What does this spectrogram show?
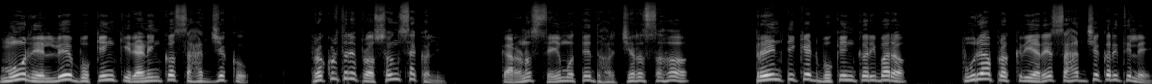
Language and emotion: Odia, happy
